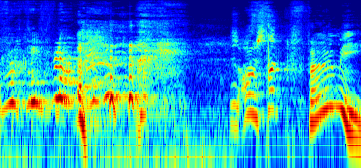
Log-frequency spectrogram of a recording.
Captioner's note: laughs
